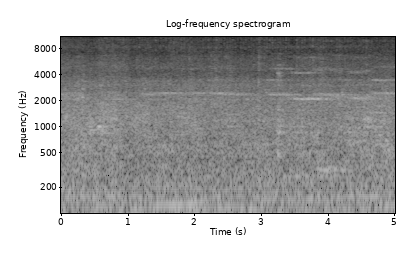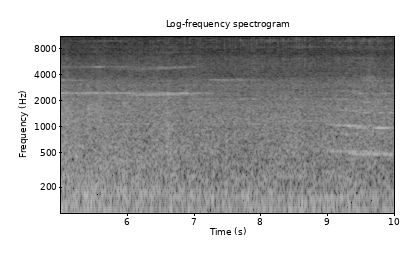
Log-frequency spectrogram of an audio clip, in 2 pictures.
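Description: A freight train of covered hoppers rolling through a street grade crossing, a steady rumble heard from a car waiting in traffic, with faint high-pitched squeals coming and going. A steady tone comes in near the end.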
